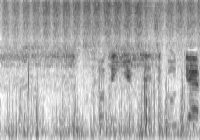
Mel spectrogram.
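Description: Indistinct voices aboard a racing sailing yacht, over steady wind on the microphone and the rush of water along the hull.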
